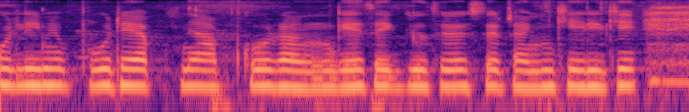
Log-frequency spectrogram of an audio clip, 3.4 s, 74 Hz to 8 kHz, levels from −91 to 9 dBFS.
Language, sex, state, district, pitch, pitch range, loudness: Hindi, female, Punjab, Kapurthala, 220 Hz, 215-225 Hz, -15 LUFS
